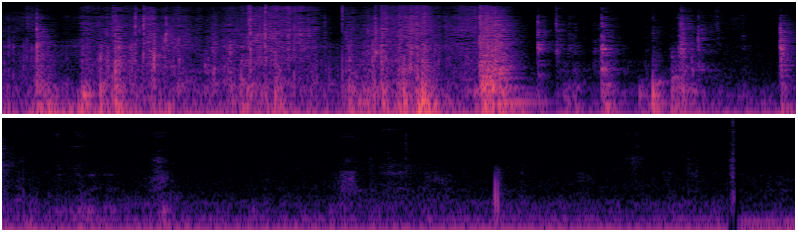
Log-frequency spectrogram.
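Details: Indoor clatter of doors and drawers in a small room, loud and busy for the first four seconds, then quieter scattered knocks and clicks.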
